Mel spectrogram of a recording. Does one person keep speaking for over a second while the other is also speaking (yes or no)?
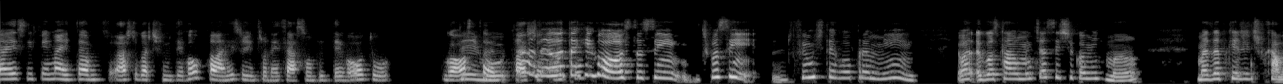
yes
